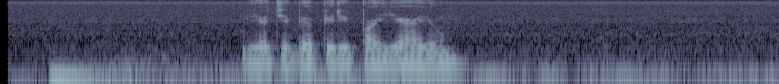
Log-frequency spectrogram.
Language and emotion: Russian, neutral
